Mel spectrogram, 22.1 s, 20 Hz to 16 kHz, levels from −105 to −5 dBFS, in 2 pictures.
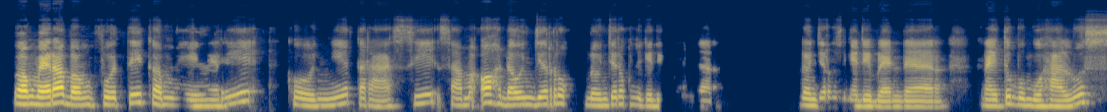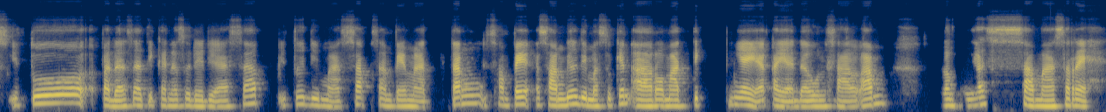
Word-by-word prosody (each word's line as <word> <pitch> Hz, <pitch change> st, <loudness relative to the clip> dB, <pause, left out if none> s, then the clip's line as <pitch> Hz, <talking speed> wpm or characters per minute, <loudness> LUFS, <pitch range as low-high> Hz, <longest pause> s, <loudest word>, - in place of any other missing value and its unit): Bawang 210 Hz, 0 st, +10 dB
merah, 205 Hz, +5 st, +12 dB
bawang 190 Hz, 0 st, +5 dB
putih, 200 Hz, +5 st, +1 dB
kemiri, 185 Hz, -, -2 dB, 0.4 s
kunyit, 180 Hz, +4 st, -2 dB
terasi, 160 Hz, +2 st, -5 dB, 0.3 s
sama, 185 Hz, 0 st, -3 dB
oh, 250 Hz, 0 st, +7 dB
daun 190 Hz, +1 st, +2 dB
jeruk. 215 Hz, +2 st, -1 dB, 0.2 s
Daun 175 Hz, -1 st, -1 dB
jeruk 205 Hz, +1 st, -3 dB
juga 175 Hz, -4 st, -5 dB
diblender 380 Hz, -, -12 dB, 0.9 s
daun 180 Hz, -2 st, 0 dB
jeruk 195 Hz, +1 st, -5 dB
juga 160 Hz, -1 st, -5 dB
diblender. 145 Hz, -1 st, 0 dB, 0.5 s
Nah 170 Hz, -, +2 dB
itu 165 Hz, +7 st, -3 dB
bumbu 175 Hz, -3 st, 0 dB
halus 185 Hz, +12 st, 0 dB, 0.3 s
itu, 180 Hz, +3 st, -7 dB, 0.5 s
eee, -, -, -15 dB
pada 155 Hz, -3 st, +1 dB
saat 175 Hz, -1 st, -1 dB
ikannya 170 Hz, -2 st, -6 dB
sudah 155 Hz, -3 st, -4 dB
diasap, 155 Hz, +10 st, -4 dB, 0.2 s
itu 180 Hz, +3 st, -11 dB
dimasak 165 Hz, +2 st, -4 dB
sampai 160 Hz, -3 st, -2 dB
matang 170 Hz, +9 st, -1 dB, 0.3 s
sampai 185 Hz, +1 st, +3 dB
eee, 185 Hz, -, -4 dB
sambil 175 Hz, +4 st, +2 dB
dimasukin 175 Hz, +5 st, -2 dB
aromatiknya 165 Hz, +4 st, 0 dB
ya, 150 Hz, -, +4 dB
kayak 145 Hz, -5 st, +2 dB
daun 150 Hz, +1 st, -1 dB
salam, 145 Hz, +5 st, 0 dB, 0.7 s
lengkuas, 175 Hz, +3 st, -4 dB, 0.3 s
sama 160 Hz, -1 st, +2 dB
sereh. 170 Hz, -5 st, +2 dB
175 Hz, 125 wpm, -23 LUFS, 160-195 Hz, 0.9 s, merah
